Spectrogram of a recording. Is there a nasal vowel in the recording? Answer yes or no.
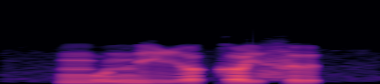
no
